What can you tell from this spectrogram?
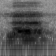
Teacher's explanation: जैसे हम इसका उच्चारण कर रहे हैं ल, जीवा में न कोई कंपन हुआ, न जीवा ने किसी भाग को स्पर्श किया · यानी जब हम ल को उच्चारित करते हैं, बोलते हैं, तो जीवा खुली रह जाती है और जीवा के दोनों ओर से, दोनों अगल बगल से जो है वायु बाहर निकल जाती है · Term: पार्श्विक व्यंजन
